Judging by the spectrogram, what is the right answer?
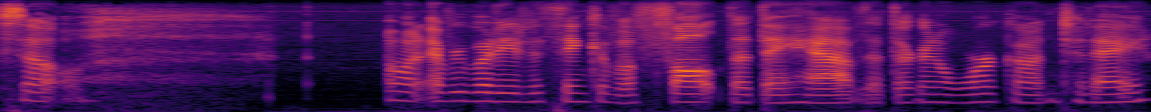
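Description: Soft-spoken with vocal fry, a woman talks at a moderate pace in a fairly low pitch with little pitch movement. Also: fairly bright tone.

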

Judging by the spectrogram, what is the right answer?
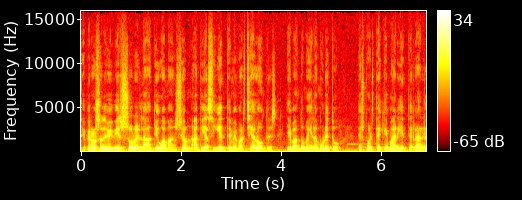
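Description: A man at a fairly quick pace, hardly any pauses, faint music in the background. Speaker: audiobook narrator. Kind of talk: dramatic story reading. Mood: grave, suspenseful.

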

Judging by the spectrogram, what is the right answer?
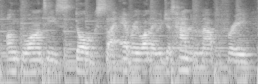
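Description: Clear music can be heard in the background. Over it, a man speaks at a fairly quick pace. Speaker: vlogger. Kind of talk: casual vlog chat. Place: home room. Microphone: camera far.

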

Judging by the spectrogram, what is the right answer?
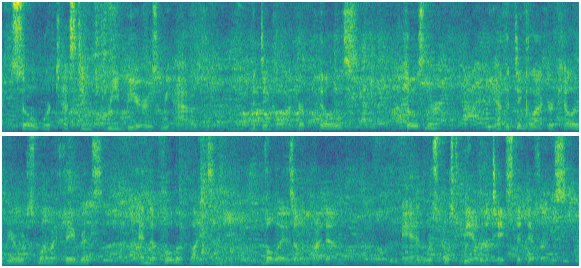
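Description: A man speaks at a moderate pace with ordinary pitch variation. He takes long, frequent pauses while crowd noise sounds in the background. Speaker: vlogger. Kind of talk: casual vlog chat. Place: bar. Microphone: camera far.

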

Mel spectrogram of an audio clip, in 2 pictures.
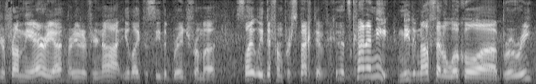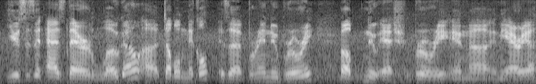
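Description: A man talks at a fairly quick pace, with light background noise behind him. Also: dry sound with no echo. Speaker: sailor vlogger. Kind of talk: casual vlog chat. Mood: enthusiastic, relaxed. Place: boat. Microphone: phone near.

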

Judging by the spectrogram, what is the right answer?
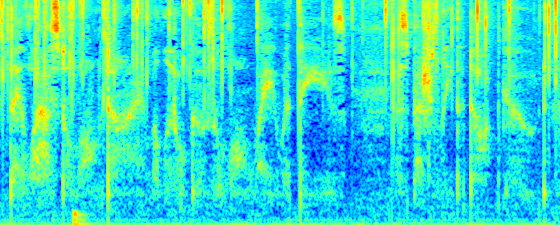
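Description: Amid loud background noise, a woman speaks at a fairly slow pace. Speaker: ASMR creator. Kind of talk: ASMR whispering. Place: home room. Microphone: studio mic.

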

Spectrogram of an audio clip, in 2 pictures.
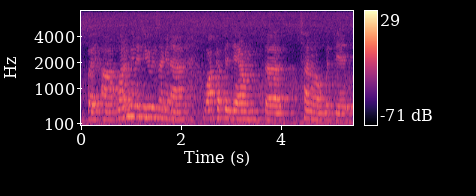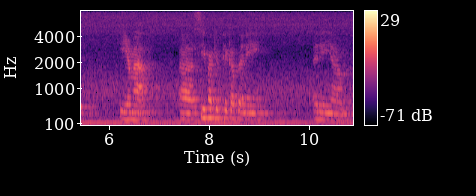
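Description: A woman speaks at a moderate pace with ordinary pitch variation and long, frequent pauses. Noticeable background noise and audible room echo fill the recording. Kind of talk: casual explanation. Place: tunnel cave.

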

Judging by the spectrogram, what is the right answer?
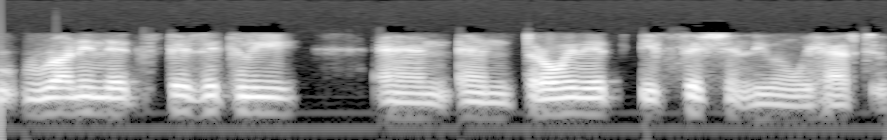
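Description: A man with an ordinary speaking voice moves at a moderate pace, his pitch shifting in an ordinary way. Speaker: high school football coach. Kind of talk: radio interview about a game. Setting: phone call.

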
